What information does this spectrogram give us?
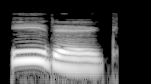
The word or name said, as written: eadig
